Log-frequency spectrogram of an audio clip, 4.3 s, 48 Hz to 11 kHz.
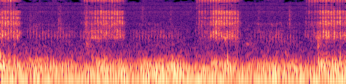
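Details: Mother British Shorthair cat lovingly purring while nursing her closed-eyed newborn kittens indoors; a dense low rumble with three soft airy swells about 1.4 seconds apart, nothing else heard.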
